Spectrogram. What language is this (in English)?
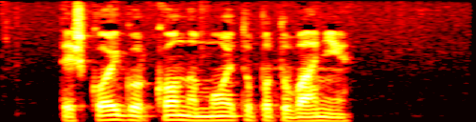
Bulgarian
